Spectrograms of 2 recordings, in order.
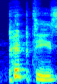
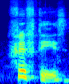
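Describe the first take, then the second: First: The word begins with a p sound. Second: The word begins with an f sound. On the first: "pronounce them as P's" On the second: "instead of fifties"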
